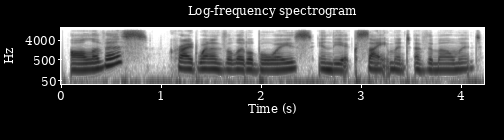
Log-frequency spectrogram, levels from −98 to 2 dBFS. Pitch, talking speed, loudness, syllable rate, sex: 180 Hz, 215 wpm, -19 LUFS, 5.6 syllables/s, female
